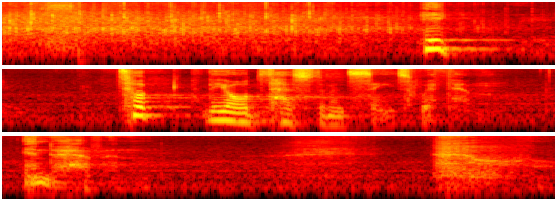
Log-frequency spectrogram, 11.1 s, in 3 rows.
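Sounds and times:
audience applause: 0.0s - 3.4s
speech: 2.8s - 3.1s, 4.5s - 6.9s, 7.5s - 8.2s.

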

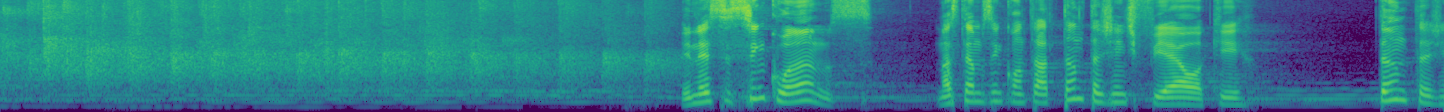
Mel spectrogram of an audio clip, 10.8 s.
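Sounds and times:
audience applause: 0.0s - 5.2s
speech: 5.1s - 9.4s, 10.3s - 10.8s.

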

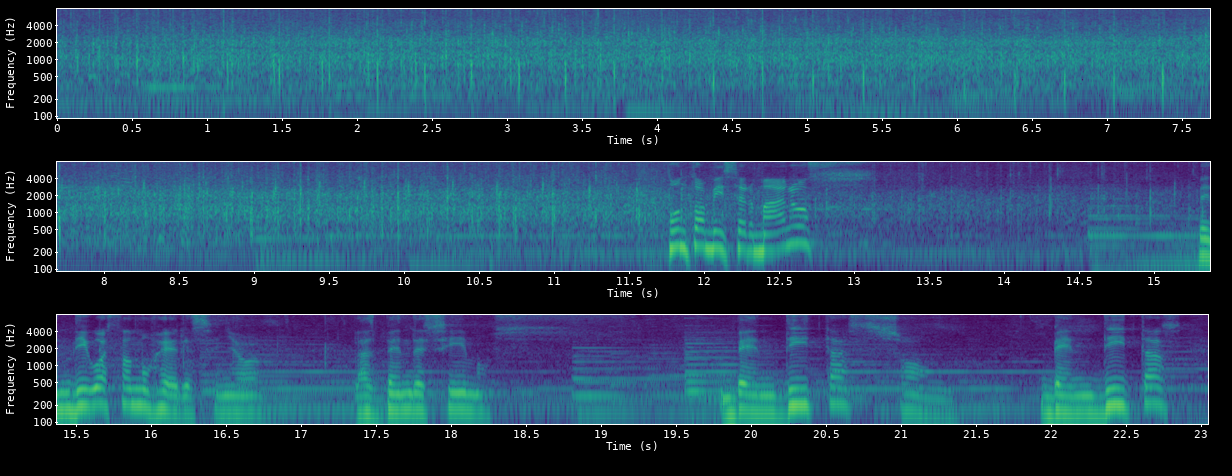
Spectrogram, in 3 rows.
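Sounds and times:
audience applause: 0.0s - 15.3s
speech: 11.8s - 13.0s, 15.3s - 18.4s, 19.8s - 23.0s.

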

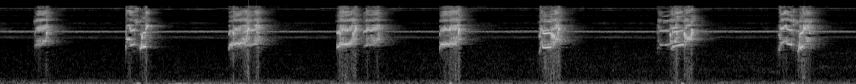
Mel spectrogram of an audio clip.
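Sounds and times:
lovebird song: 0.3s - 2.8s, 3.4s - 4.8s, 5.4s - 5.8s, 6.6s - 7.2s, 7.8s - 8.4s.

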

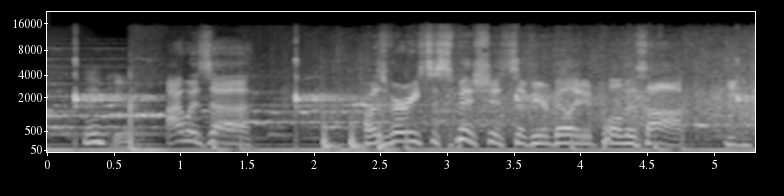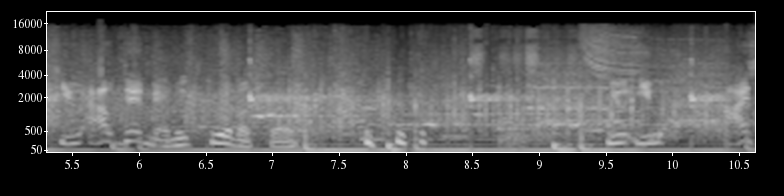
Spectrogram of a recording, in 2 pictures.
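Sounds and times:
speech: 0.2s - 1.7s, 2.3s - 8.4s, 9.5s - 10.6s
applause sound effect: 1.7s - 10.6s
laughter: 2.5s - 10.6s
faint voice murmuring: 7.7s - 8.4s.

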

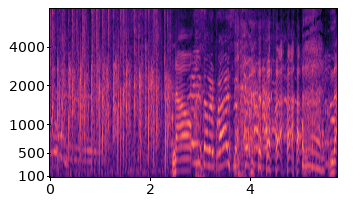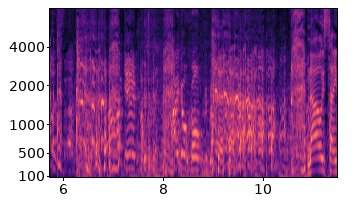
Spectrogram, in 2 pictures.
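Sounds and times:
applause: 0.0s - 2.5s
speech: 2.4s - 11.4s
laughter: 3.0s - 10.9s.

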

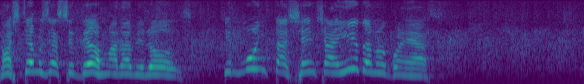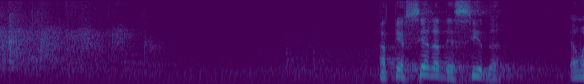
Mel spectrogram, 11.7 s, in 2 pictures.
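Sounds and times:
speech: 0.0s - 4.5s, 9.6s - 11.6s
audience applause: 0.0s - 7.4s.

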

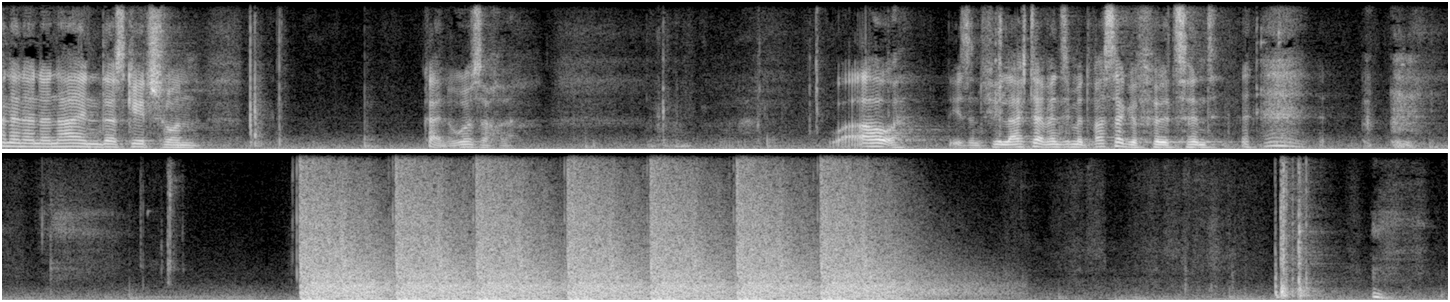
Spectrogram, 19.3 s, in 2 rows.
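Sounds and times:
speech: 0.0s - 1.5s, 2.8s - 3.5s, 5.6s - 9.6s
gunshots at a target: 11.6s - 16.5s.

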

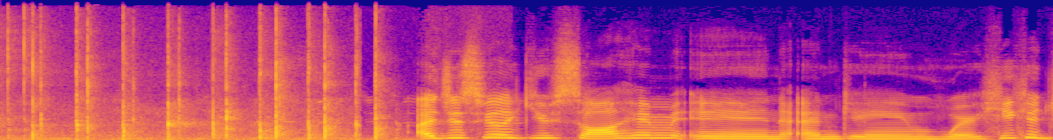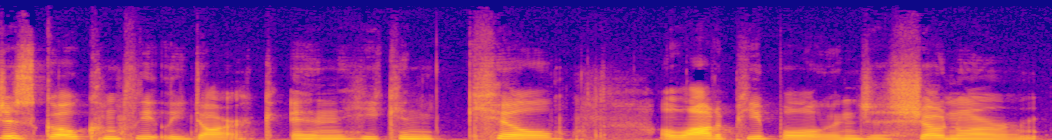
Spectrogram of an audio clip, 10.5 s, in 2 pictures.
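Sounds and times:
one or two people clapping: 0.0s - 2.1s
speech: 2.1s - 10.5s.

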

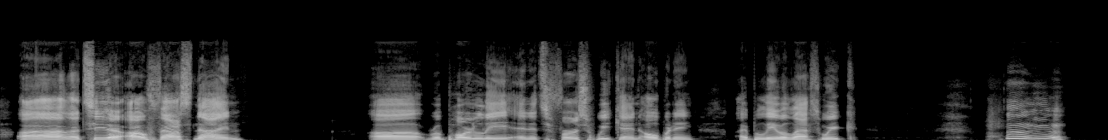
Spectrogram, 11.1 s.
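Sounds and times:
speech: 0.2s - 2.5s, 3.7s - 8.6s, 9.9s - 10.7s
person yawning: 9.9s - 10.6s.

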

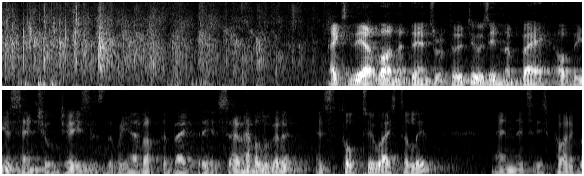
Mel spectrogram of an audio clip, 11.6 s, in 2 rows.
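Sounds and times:
audience clapping: 0.0s - 3.6s
speech: 3.3s - 11.5s.

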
